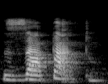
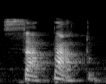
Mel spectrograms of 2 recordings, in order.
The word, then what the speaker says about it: zapato: A gente vai imaginar que ele tem som de 2 S's, por isso eu coloquei essas sílabas aqui, sa, se, si, so, su. Por exemplo, essa palavra aqui você falaria sapato, que é sapato no português, e não zapato, sempre sapato, certo?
